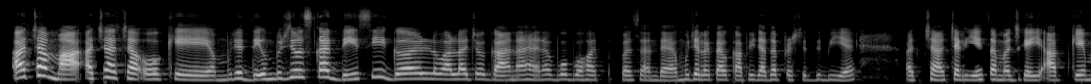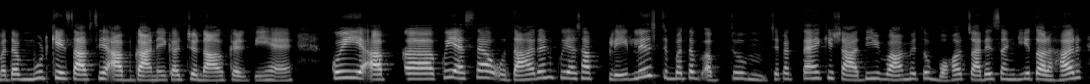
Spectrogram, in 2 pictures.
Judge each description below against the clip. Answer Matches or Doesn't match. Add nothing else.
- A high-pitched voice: Matches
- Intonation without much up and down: Doesn't match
